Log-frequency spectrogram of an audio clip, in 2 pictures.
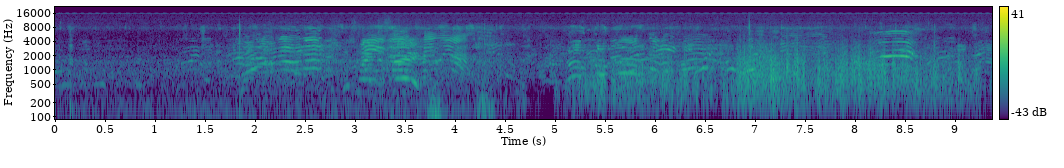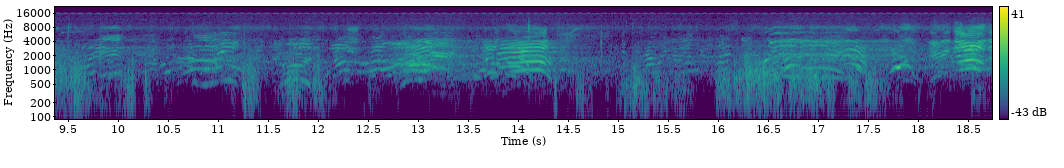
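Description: Young women shout and call to each other across an open field.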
